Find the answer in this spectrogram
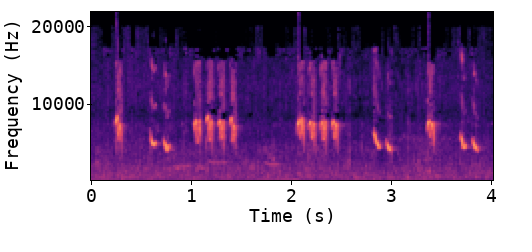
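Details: High-pitched chirping of a kolibri ninja sunbird: quick groups of three or four thin, bright notes alternating with paired falling twitters, evenly spaced over about four seconds.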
